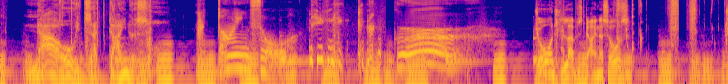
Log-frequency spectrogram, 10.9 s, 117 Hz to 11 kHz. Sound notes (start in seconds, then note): 3.0 oinks; 4.6 laughs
